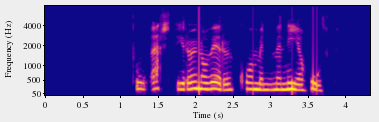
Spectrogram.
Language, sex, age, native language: Icelandic, female, 30-39, Icelandic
